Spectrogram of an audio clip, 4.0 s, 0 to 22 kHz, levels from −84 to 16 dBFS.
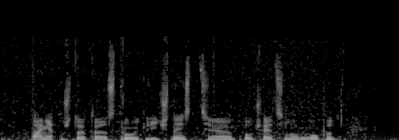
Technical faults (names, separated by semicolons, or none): overdone noise removal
